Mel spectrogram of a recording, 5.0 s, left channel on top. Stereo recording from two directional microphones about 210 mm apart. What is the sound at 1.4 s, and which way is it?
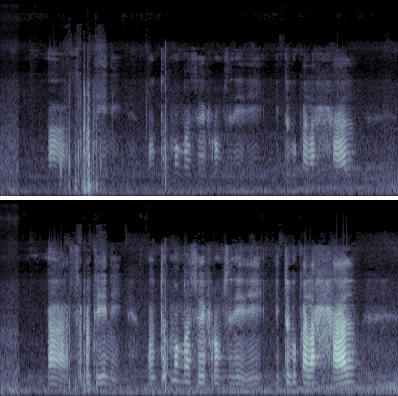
A man's voice, 40° right (ahead or behind).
